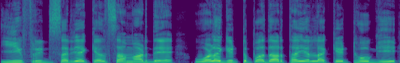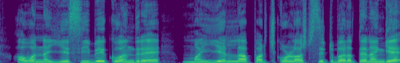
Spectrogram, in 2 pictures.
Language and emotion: Kannada, angry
